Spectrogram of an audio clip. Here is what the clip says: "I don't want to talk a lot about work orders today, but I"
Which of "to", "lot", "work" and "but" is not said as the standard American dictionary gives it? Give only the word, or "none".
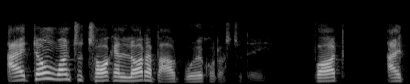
none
